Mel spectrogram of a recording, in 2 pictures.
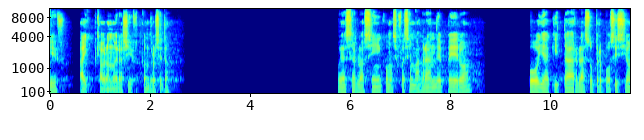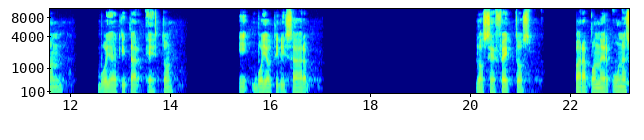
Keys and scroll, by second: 2.0 ctrl+z.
